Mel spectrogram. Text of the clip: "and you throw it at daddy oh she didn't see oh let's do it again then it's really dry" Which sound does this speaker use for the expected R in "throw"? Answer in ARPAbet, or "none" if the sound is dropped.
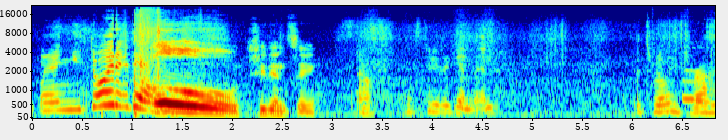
none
